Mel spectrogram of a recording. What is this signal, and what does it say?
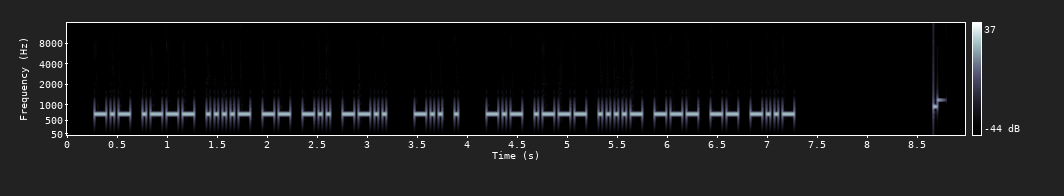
Morse code, heard as a keyed tone, about 30 wpm, 700 Hz. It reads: KJ4MDZ DE KJ4OMX
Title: USA Callsign DE Callsign - 6 Characters - 30wpm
